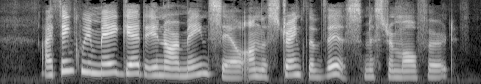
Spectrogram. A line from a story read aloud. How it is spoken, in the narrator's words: said Spike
